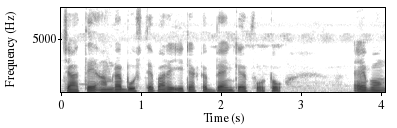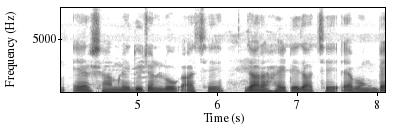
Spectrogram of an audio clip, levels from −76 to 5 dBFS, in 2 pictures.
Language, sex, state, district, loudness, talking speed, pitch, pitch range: Bengali, male, Tripura, South Tripura, -21 LUFS, 150 wpm, 125 Hz, 120-140 Hz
